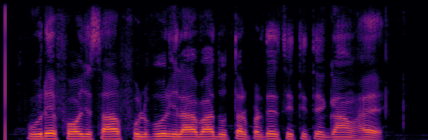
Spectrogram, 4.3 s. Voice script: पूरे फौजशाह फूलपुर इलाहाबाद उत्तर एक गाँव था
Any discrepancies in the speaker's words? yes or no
yes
